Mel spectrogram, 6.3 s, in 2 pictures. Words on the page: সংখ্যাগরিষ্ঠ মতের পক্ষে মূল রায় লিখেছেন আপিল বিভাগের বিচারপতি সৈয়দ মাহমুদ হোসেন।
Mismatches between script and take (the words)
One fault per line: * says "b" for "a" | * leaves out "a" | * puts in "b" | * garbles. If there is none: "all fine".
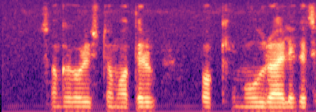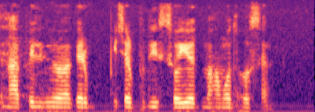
all fine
